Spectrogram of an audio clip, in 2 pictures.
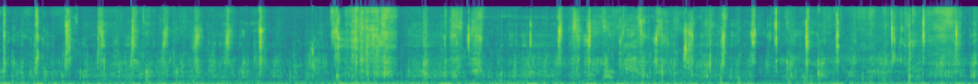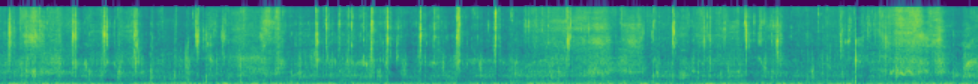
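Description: Close-miked eating: people biting and chewing food, with many sharp crunches and crackles.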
